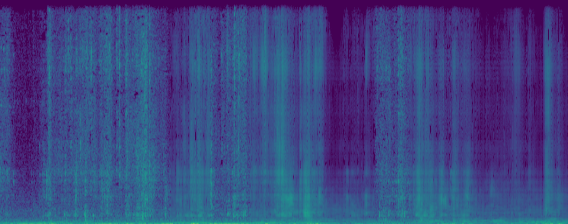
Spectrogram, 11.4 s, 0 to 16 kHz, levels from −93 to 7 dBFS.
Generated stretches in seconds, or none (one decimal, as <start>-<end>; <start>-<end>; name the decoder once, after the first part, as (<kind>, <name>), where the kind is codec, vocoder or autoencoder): 3.4-4.2 (vocoder, BigVGAN v2); 5.0-7.5; 8.2-11.4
